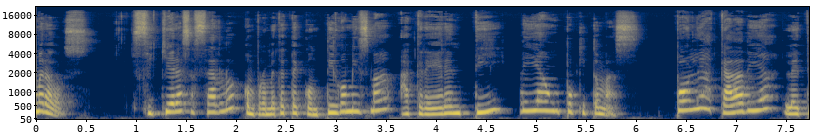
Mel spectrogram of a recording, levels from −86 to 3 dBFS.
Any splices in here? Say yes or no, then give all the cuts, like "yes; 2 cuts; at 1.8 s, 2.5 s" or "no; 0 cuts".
yes; 1 cut; at 4.8 s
